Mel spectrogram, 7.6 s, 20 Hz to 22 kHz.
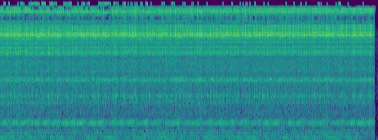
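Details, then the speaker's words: Mini 7 S on the dyno, brand-new converted and jetted carb, ignition timing being set, previously hard to start and idling fast: now holds a steady, even note with no stumbling or hunting after carb was stripped and refitted, much improved. "Right, so whatever I managed to do to that carburetor has helped quite considerably, and I have no real clue what it is."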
